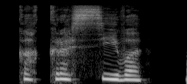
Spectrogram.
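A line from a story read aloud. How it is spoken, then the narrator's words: Delighted breathless exhale. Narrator (Russian): выдохнула восторженно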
